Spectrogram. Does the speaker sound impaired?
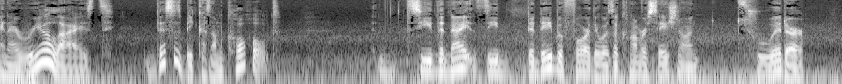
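Yes: stuttering; stuttering that comes and goes, occasional very severe episodes, voluntary stuttering a goal, finds it hard; not stuttering much during this recording, recording outdoors in Toronto backyard in cold; varies, worse when cold, usually while recording, little stuttering at stutterers meetup; here blocks.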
